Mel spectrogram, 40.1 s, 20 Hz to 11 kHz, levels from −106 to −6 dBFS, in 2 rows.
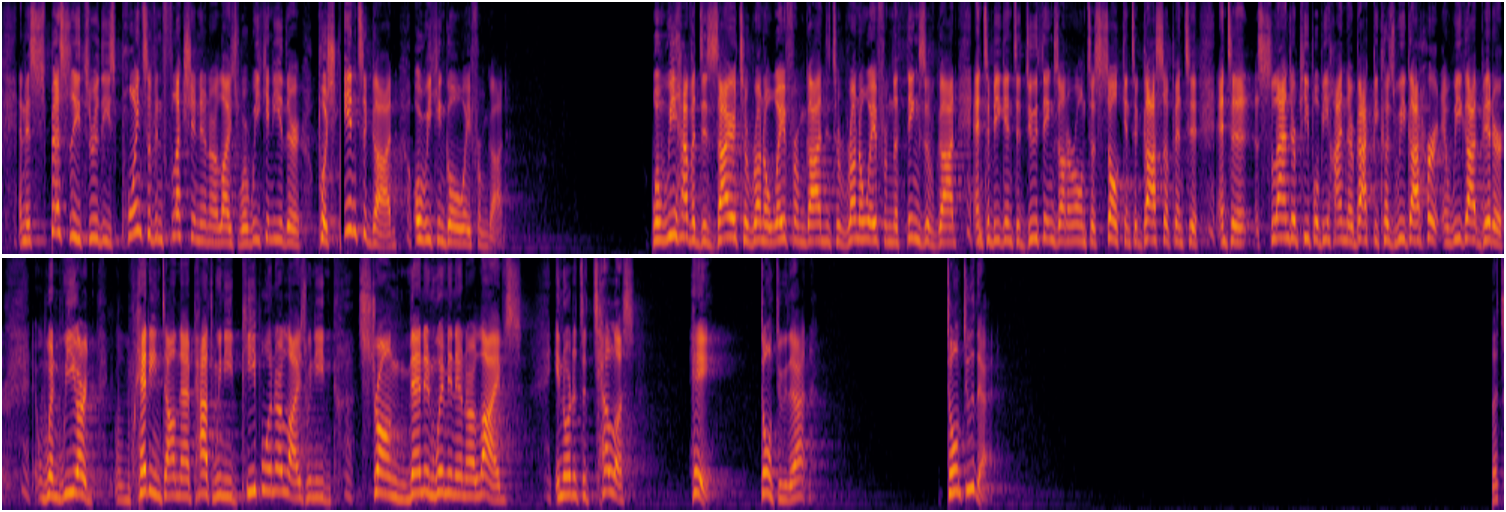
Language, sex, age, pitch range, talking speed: English, male, 20-39, 190-235 Hz, 165 wpm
